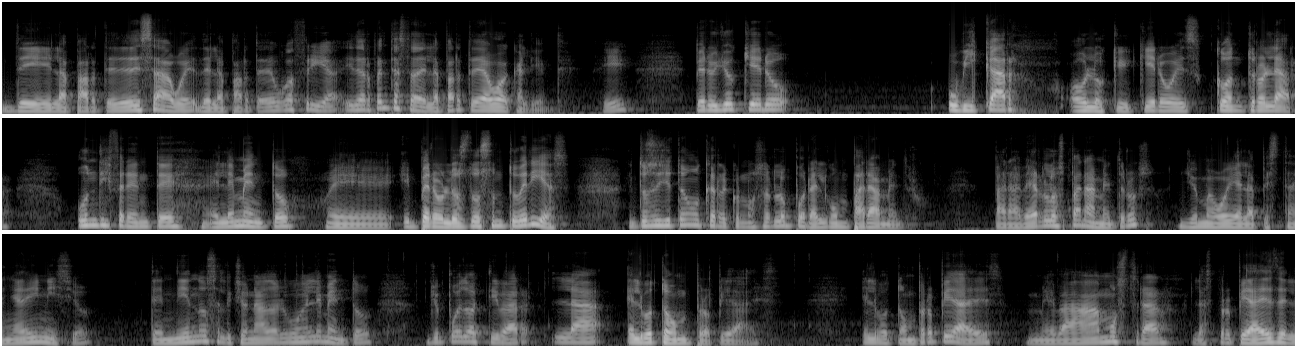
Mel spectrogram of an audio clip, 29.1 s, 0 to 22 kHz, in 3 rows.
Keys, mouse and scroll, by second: 18.7 click, 21.6 ctrl+1, 22.2 click, 22.8 ctrl+click, 24.5 Escape, 25.3 click, 26.5 click.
